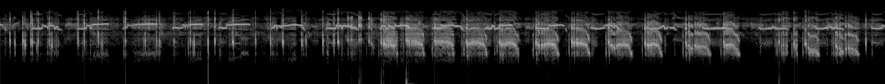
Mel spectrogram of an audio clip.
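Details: Bhayangkari-style swiftlet roosting sound: rapid buzzy chirps, about two per second, with short, slightly wavering high whistles threaded between them.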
